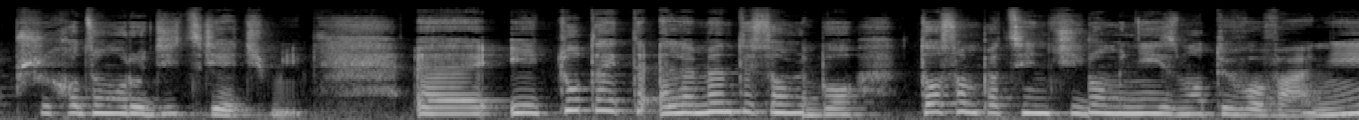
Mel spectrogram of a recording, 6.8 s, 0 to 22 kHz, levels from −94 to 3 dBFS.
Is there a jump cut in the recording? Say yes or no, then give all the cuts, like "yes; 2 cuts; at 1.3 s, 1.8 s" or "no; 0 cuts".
yes; 3 cuts; at 1.0 s, 4.0 s, 5.4 s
